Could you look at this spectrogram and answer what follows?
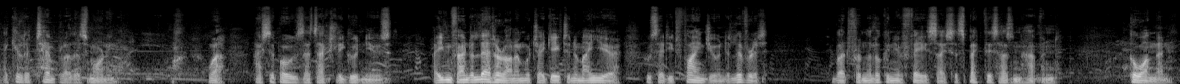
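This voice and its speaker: An actor playing a brisk, matter-of-fact male assassin comrade in a video game, chatty and dry. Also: deep voice, lightly acted. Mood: offhand, brisk. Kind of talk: video game cutscene acting.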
